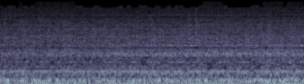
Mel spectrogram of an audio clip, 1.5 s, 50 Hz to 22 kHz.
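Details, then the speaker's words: Hardi 363 sprayer pump after new bearings, spraying water to test: steady even whir with constant mid tone and no knocks or rumble; pump running smoothly, repair appears successful. "Smooth. Good. Working. So, that's good, too."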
